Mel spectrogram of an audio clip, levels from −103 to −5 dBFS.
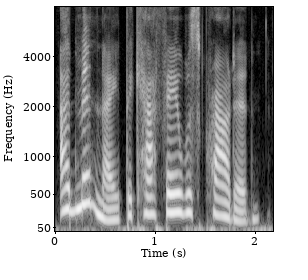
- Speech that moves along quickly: No, average, 165 wpm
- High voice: Yes, high, 225 Hz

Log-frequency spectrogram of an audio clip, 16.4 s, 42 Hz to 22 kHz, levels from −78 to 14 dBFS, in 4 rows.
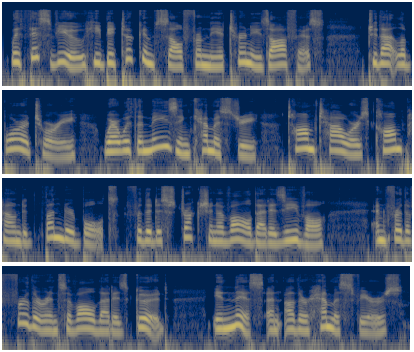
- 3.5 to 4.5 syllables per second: No, 5.1 syllables/s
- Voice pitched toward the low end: No, high, 210 Hz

